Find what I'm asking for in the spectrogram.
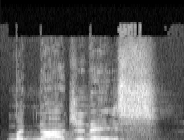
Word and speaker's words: monogenes: So monogenes, so the first part of that, mono, M-O-N-O, means one or only. And then the second part, which is pronounced genes, but it's spelled genes, G-E-N-E-S, what does that typically mean?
